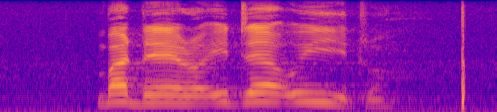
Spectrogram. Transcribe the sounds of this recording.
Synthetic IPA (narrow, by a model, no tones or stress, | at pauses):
mbadɛɺɔitʼɛaujiːtʼwa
